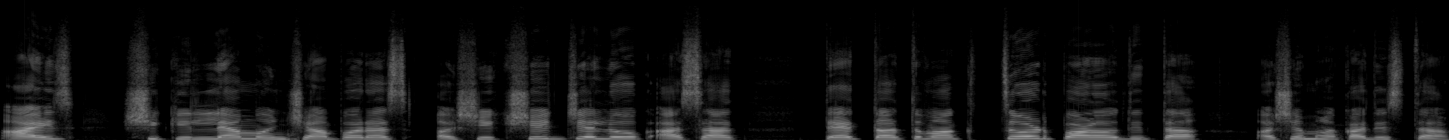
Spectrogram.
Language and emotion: Goan Konkani, neutral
